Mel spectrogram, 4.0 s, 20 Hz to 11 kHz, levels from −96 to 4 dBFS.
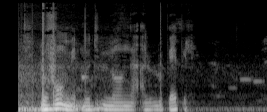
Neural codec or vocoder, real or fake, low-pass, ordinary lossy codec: none; real; 9.9 kHz; MP3, 96 kbps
